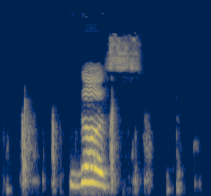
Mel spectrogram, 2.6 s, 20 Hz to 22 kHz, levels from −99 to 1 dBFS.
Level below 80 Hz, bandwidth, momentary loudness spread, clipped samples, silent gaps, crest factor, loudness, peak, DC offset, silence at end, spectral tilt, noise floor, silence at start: -78 dBFS; 10.5 kHz; 24 LU; under 0.1%; none; 18 dB; -15 LUFS; -2 dBFS; under 0.1%; 1 s; -3 dB/octave; -54 dBFS; 0.25 s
